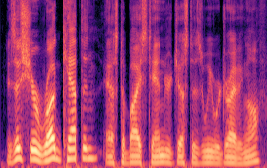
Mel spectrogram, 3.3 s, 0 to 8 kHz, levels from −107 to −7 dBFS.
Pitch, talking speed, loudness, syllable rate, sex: 120 Hz, 250 wpm, -19 LUFS, 6.4 syllables/s, male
